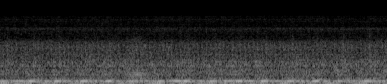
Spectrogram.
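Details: 1933 Hudson Terraplane six, all original: steady low even idle with a soft regular pulse about four per second, no knocks or misses; normal idle.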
